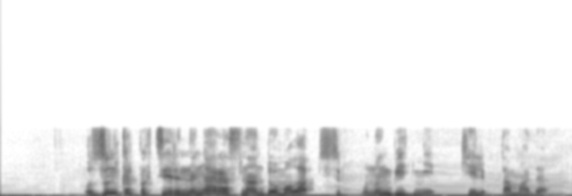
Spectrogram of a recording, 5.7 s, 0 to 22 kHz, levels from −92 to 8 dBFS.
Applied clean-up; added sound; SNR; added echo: none; Buzz; 0 dB; none.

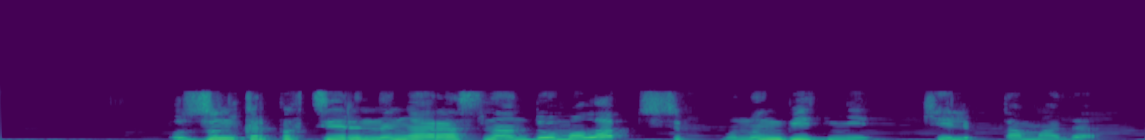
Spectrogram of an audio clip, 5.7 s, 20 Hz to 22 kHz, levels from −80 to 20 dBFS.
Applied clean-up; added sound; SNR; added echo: classical method log-MMSE.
